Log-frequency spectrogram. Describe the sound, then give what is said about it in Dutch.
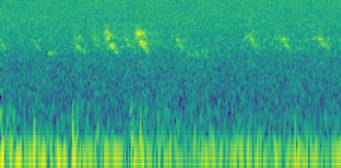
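Faint small birds of several kinds chirp and twitter in short repeated bursts over a soft, low outdoor rumble, with no voices present. “Vogeltjes die zingen.”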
